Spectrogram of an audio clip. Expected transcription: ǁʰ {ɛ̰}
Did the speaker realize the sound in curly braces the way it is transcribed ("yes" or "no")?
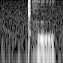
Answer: no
